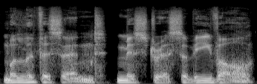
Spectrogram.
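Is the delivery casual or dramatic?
dramatic. It is said in a deep, dramatic trailer voice. "That's more the style"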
